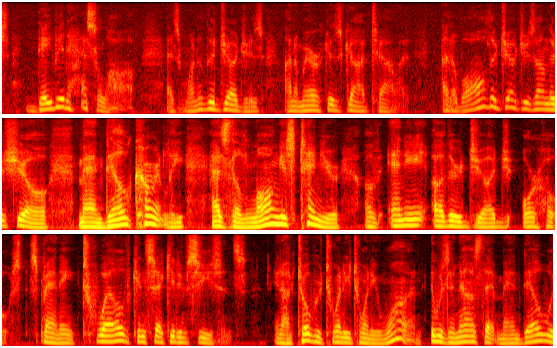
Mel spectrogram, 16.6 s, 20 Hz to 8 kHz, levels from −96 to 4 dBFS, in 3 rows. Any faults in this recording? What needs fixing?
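From 5.59 s, just after "the judges on the", the speech sinks steadily until 13.11 s, ending about 11 dB quieter, and the room background falls with it. That shared drop identifies automatic gain falling: the AGC judged the input too loud, or its background noise too strong, and lowered its gain gradually. A talker moving, as happens around 5 s, would not pull the background down. Lower the input level at the source so the AGC never needs to back off.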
